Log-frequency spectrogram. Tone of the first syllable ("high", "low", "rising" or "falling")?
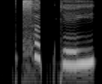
high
